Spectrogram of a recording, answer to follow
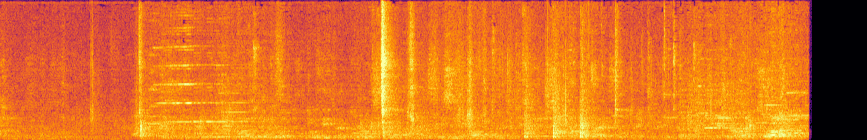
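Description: Steel-tip darts striking a bristle dartboard: sharp thuds at the start and about a second and a half in. Murmuring voices follow, with another sharp knock a little before four seconds.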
